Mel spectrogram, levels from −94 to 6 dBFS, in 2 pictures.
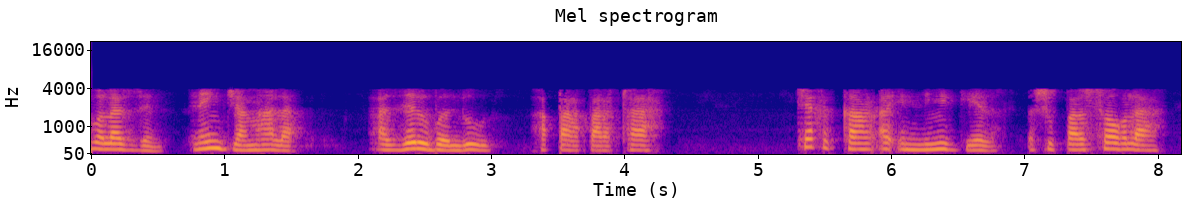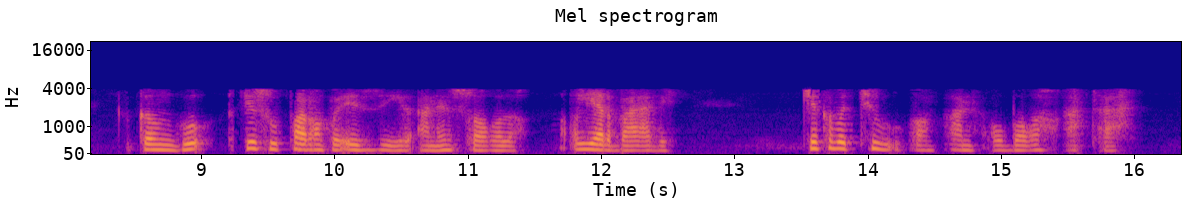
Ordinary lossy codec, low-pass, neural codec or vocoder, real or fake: AAC, 16 kbps; 7.2 kHz; codec, 16 kHz in and 24 kHz out, 0.6 kbps, FocalCodec, streaming, 2048 codes; fake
